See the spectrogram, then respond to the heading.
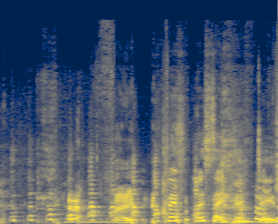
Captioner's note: laughing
